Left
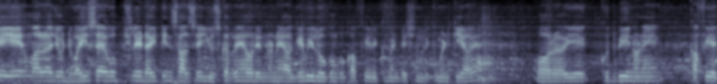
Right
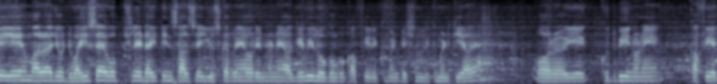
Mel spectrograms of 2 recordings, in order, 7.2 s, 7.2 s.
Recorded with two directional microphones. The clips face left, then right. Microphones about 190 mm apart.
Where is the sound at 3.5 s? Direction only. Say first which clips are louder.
Right 2 dB; 20° right (ahead or behind).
